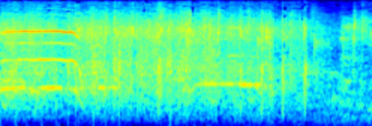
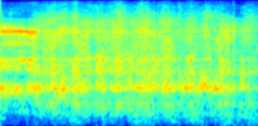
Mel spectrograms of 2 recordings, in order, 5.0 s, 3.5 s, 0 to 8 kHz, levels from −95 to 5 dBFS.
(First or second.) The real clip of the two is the first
